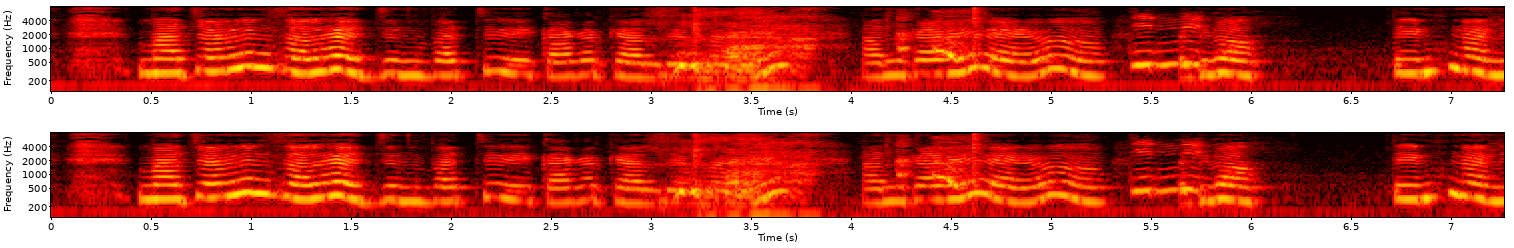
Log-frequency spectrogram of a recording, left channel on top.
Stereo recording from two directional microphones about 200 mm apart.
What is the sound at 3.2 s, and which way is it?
Speech, 35° left (ahead or behind).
